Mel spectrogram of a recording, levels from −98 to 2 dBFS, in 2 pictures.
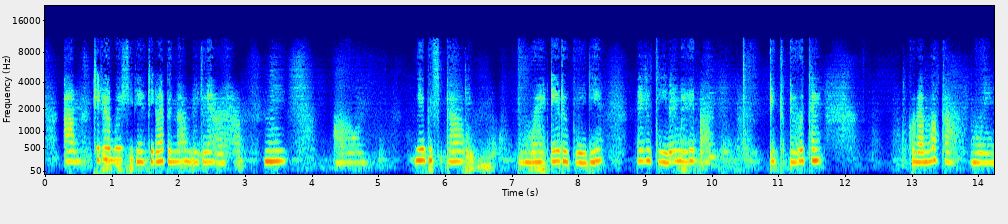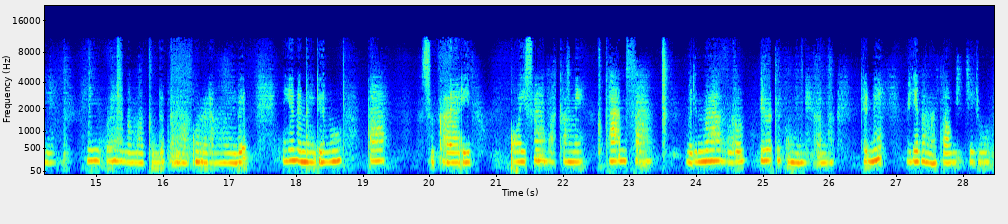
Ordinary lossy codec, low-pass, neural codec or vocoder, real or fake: MP3, 48 kbps; 19.8 kHz; codec, 44.1 kHz, 0.9 kbps, DAC; fake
